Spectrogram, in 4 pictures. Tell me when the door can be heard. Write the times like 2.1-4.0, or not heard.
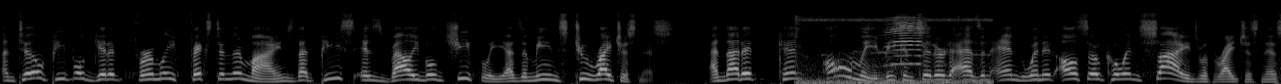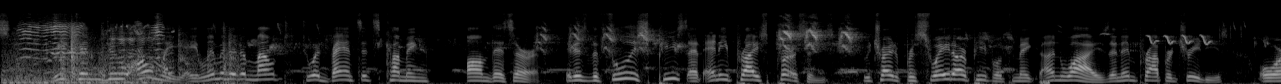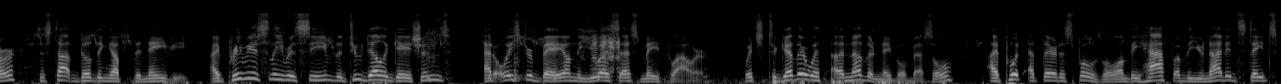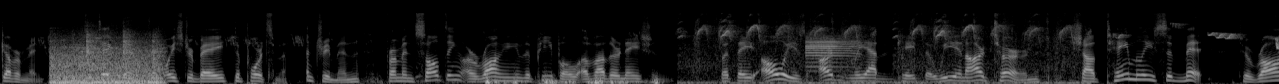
12.8-15.3, 38.9-40.1.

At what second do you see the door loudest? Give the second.
39 s.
